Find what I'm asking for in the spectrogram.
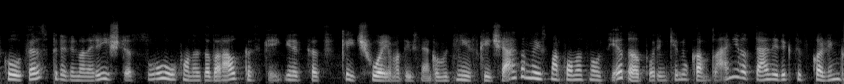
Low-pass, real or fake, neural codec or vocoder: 10.8 kHz; fake; codec, 16 kHz in and 24 kHz out, 0.8 kbps, FocalCodec, streaming, 65536 codes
